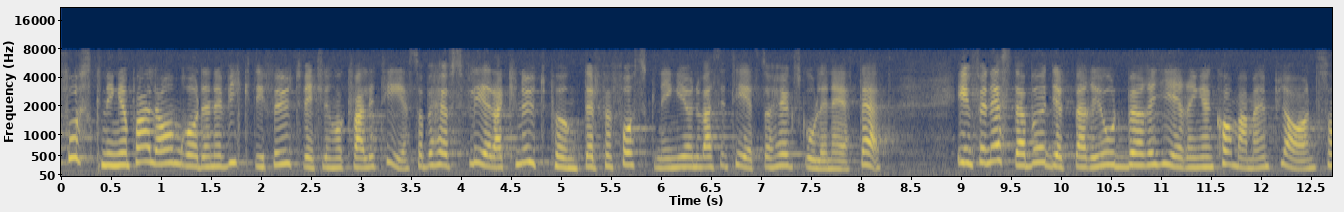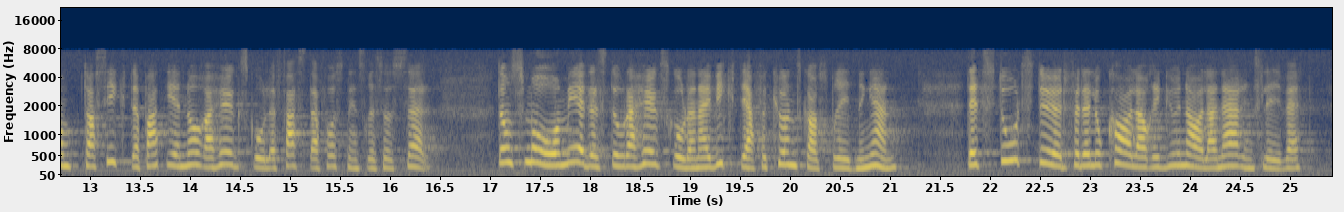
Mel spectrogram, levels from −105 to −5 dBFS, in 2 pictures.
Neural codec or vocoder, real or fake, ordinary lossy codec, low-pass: none; real; none; none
